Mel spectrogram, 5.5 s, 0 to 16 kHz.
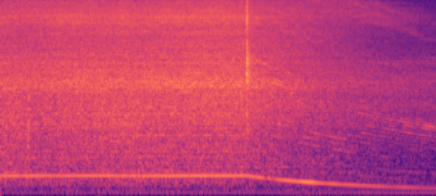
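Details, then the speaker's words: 1980 Hoover Constellation 867A floating vacuum, suppressor removed, being restored: smooth, steady motor hum at one pitch, then an even wind-down at switch-off, with no grinding or rattle; the motor sounds fine and probably needs no teardown. "So with this, the motor to me sounds fine. I don't think I even need to take the motor apart."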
